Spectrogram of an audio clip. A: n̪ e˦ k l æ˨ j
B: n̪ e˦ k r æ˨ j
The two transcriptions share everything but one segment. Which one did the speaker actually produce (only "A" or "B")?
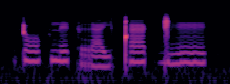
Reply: B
